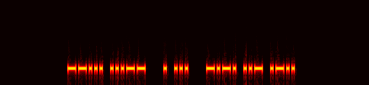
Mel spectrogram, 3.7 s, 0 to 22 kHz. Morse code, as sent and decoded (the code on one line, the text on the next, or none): --... ...-- / . ... / -.-. ..- .-..
73 ES CUL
